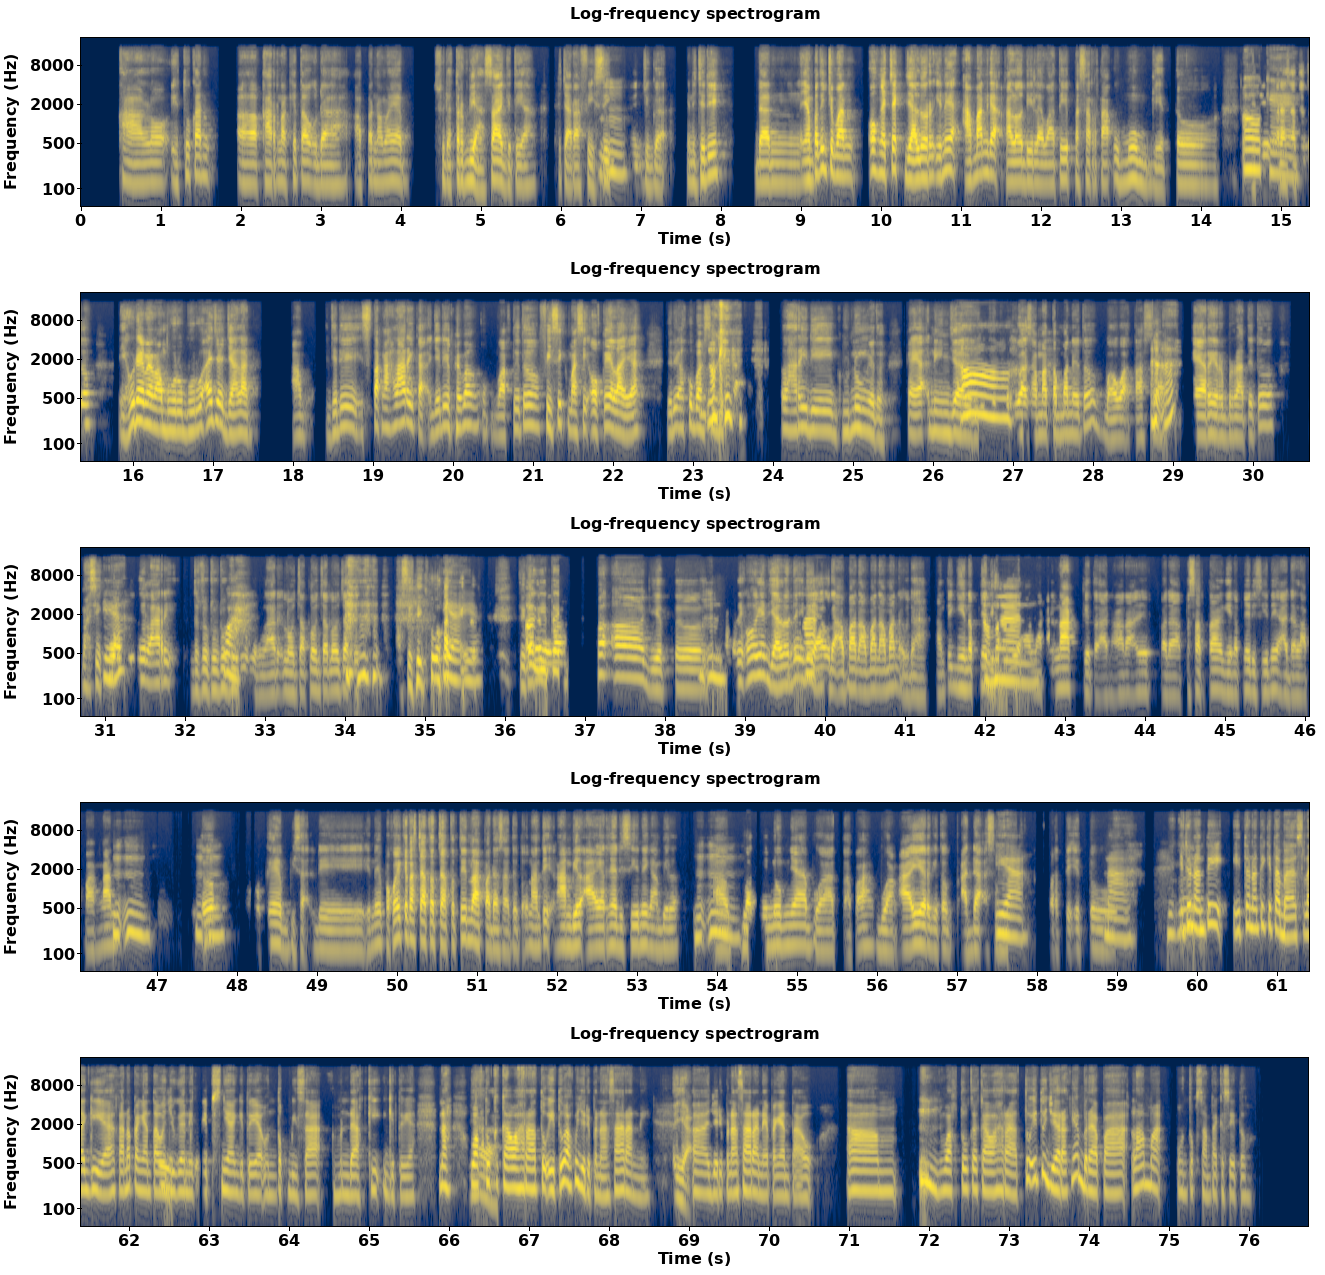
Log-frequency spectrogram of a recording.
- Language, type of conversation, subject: Indonesian, podcast, Ceritakan pengalaman paling berkesanmu saat berada di alam?
- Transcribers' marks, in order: laughing while speaking: "memang"; laughing while speaking: "Oke"; in English: "carrier"; other background noise; chuckle; laughing while speaking: "masih kuat"; tapping; throat clearing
